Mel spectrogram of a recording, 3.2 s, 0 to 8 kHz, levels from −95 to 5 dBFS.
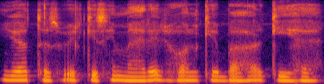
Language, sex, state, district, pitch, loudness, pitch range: Hindi, male, Jharkhand, Palamu, 145 Hz, -18 LUFS, 140-155 Hz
